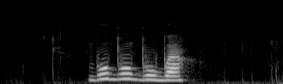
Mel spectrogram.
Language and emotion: Russian, neutral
